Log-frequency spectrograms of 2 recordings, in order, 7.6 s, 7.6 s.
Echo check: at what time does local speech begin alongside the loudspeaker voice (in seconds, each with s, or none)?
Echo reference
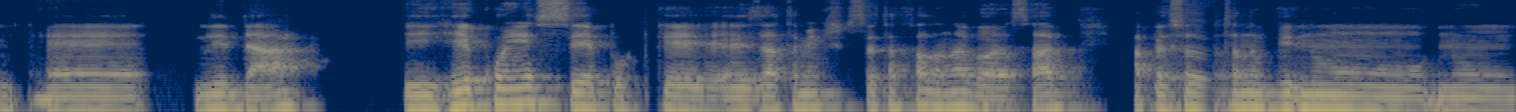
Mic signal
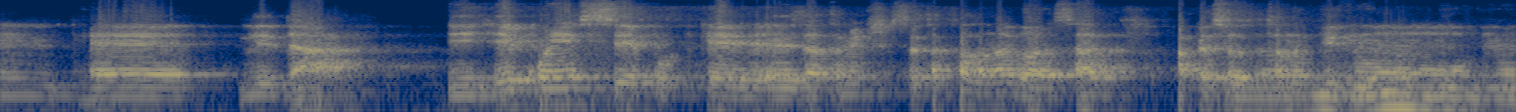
6.1 s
